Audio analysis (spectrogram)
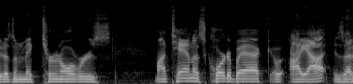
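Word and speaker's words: Ah Yat: Montana's quarterback, Ayat, is that how you pronounce it? Ayat, yep.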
